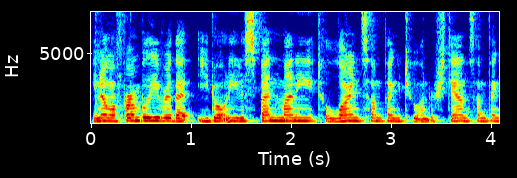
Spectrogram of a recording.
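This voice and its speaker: A very fast pace in a very clean recording with a silent background. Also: woman. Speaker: book vlogger. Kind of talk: casual chat. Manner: animated.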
